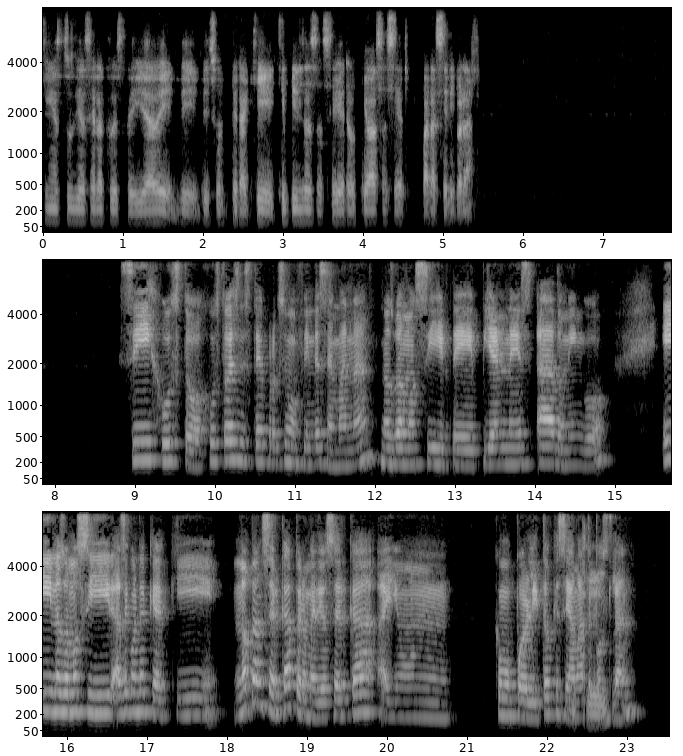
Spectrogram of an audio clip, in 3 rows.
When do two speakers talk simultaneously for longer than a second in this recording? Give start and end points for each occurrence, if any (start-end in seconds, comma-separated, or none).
none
